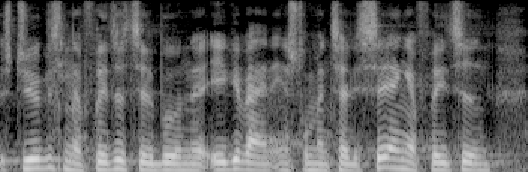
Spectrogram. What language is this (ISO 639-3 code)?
dan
